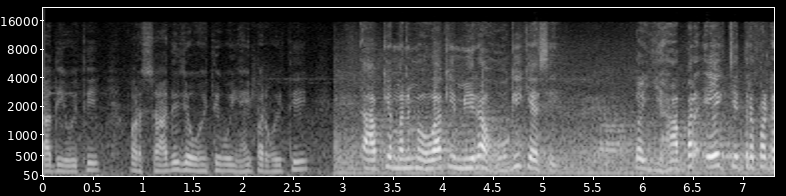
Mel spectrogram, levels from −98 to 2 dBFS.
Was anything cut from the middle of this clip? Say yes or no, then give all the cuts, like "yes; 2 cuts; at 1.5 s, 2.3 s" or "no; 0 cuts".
yes; 1 cut; at 2.9 s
